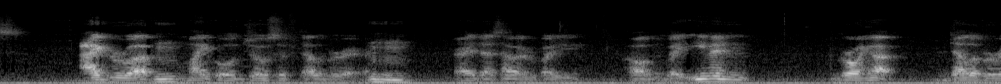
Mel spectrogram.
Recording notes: Apologies for the audio issues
